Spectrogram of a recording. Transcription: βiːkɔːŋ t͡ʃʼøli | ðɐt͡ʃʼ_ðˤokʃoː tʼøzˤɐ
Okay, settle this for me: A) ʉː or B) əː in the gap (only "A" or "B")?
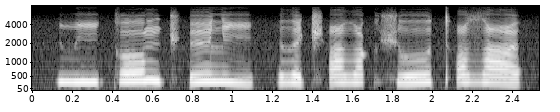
B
